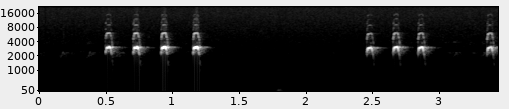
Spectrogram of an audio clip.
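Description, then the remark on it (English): A bird, recorded as bird 59, calls repeatedly in short, harsh, evenly spaced bursts: a run of four notes, a brief silence, then three more and a final one, with no other sounds. “So recording bird 59 is still tooping after 30 seconds.”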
